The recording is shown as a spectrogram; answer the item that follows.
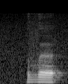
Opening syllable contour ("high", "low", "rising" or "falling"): low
